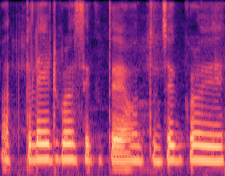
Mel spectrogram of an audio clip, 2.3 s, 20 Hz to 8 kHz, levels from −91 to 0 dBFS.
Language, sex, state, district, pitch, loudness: Kannada, female, Karnataka, Bidar, 200 Hz, -14 LUFS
